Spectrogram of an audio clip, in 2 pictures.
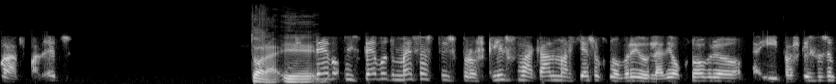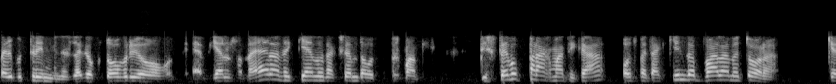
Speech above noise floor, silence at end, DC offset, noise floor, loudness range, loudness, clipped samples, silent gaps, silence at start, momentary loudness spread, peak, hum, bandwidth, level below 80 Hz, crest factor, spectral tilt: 48 dB; 0 s; under 0.1%; -66 dBFS; 2 LU; -18 LUFS; under 0.1%; none; 0 s; 6 LU; 0 dBFS; none; 16 kHz; -66 dBFS; 18 dB; -5.5 dB/octave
